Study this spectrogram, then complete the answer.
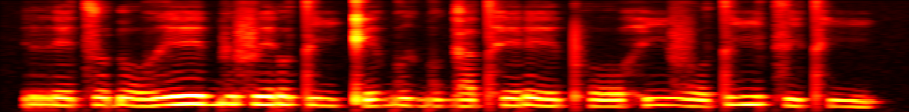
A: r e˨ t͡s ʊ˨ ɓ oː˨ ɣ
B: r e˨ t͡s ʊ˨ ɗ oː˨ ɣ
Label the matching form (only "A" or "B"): B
